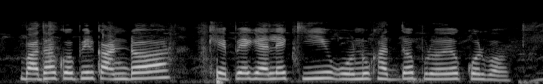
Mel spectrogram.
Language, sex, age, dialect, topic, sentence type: Bengali, female, 18-24, Western, agriculture, question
